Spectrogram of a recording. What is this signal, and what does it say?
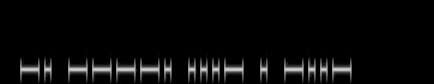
Morse code, heard as a keyed tone, about 20 wpm, 700 Hz. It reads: N9VEX
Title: USA Callsign DE Callsign - 5 Characters - 20wpm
